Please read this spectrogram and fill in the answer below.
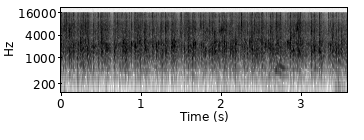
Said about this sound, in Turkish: Bir alkış kardeşime.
